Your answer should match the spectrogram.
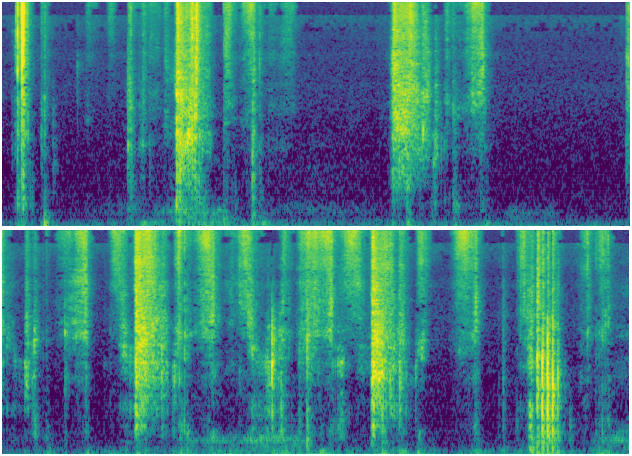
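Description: Paper pages of a sticker book being flipped and handled, giving short, irregular rustles and flicks.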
